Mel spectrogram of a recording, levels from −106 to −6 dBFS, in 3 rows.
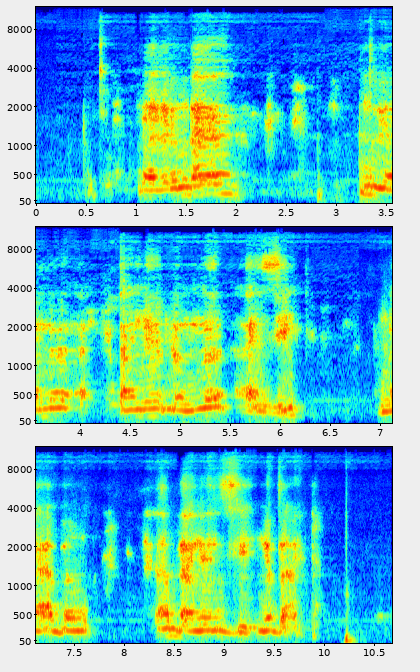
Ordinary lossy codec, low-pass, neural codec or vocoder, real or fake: Opus, 24 kbps; 10.8 kHz; codec, 32 kHz, 1.9 kbps, SNAC; fake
